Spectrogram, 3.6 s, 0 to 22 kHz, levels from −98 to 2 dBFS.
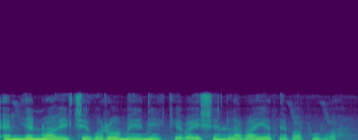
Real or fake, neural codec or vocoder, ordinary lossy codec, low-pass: real; none; none; 7.2 kHz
